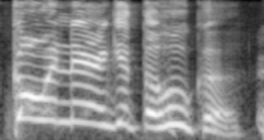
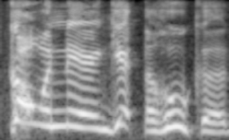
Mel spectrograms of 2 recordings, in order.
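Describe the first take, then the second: First: Louder angry order. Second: Angry order. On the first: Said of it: "this is obnoxious behavior". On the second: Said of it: "This dude storms out the booth". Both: Retold or imitated.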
